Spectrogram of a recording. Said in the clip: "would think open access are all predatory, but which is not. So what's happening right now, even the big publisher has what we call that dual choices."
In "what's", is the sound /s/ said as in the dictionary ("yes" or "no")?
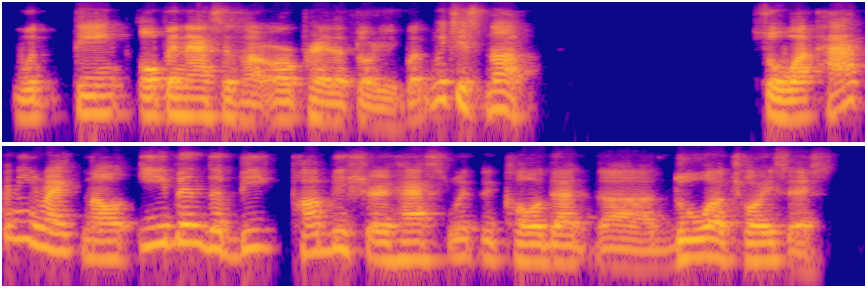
no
